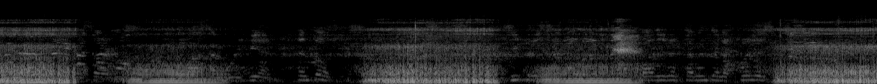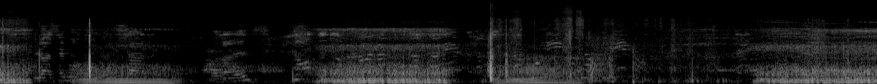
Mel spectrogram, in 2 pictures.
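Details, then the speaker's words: Husband recorded snoring at night by his wife because he denies snoring; loud, rattling snores on each in-breath, about 15 a minute, with noisy out-breaths between, likened to a mare; snoring. "padre sí parece una yegua parece una diego cuando están rellenando ronca como una yegua rechinando"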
